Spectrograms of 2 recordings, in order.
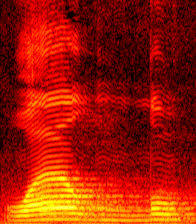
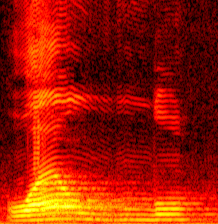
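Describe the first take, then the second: Both takes have the same delivery.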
